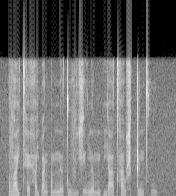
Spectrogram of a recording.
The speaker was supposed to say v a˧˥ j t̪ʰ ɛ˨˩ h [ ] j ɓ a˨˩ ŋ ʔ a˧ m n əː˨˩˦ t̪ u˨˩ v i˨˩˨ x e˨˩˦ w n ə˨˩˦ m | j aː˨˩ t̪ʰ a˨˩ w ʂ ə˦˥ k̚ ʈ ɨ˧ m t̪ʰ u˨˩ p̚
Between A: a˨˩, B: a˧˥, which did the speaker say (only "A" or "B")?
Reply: A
